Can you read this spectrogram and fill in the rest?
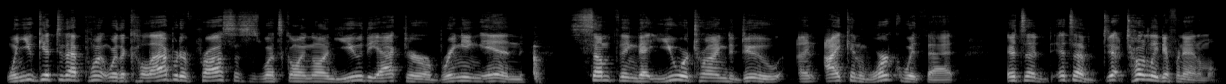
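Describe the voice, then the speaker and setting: A man's voice: fairly high pitch, lively intonation, moderate pace, a bit bright. Man explaining emphatically in conversation. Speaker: guest, theatre director and actor. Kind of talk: conversational anecdotes and opinion.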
